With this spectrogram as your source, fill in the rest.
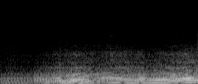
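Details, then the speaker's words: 2005 Toyota Corolla, 1ZZ-FE petrol engine, manual: engine started and revved with a loud, raspy, uneven exhaust note from an exhaust leak that can confuse the oxygen sensors and set odd codes. "And realize if you get an exhaust leak like that, it's going to confuse the oxygen sensor system by having unregulated air going out of the exhaust."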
